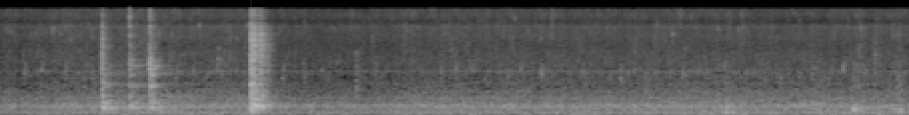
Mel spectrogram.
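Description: Flour-coated summer squash cubes frying in oil in a cast-iron skillet: a steady sizzle, with a few sharp clicks about a second in and a louder one about two and a half seconds in.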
